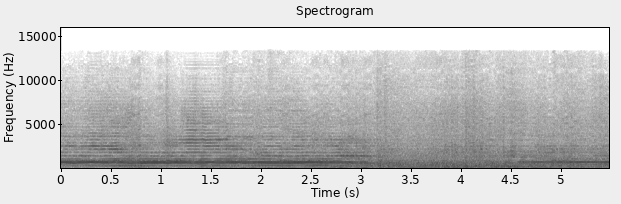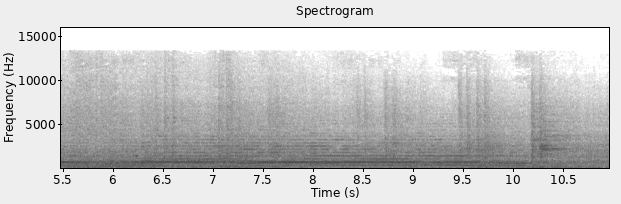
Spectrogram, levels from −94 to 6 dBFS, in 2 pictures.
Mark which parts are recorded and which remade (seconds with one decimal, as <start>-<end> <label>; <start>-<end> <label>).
0.0-6.4 remade; 6.4-11.0 recorded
